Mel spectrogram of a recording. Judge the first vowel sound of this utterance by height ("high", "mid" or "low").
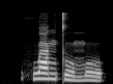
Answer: low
